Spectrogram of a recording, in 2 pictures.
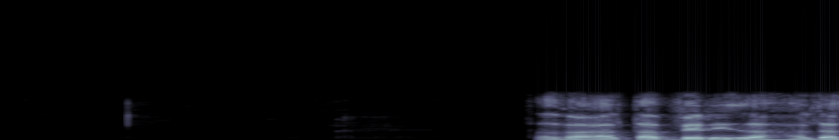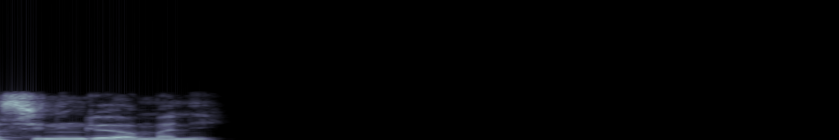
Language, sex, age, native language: Icelandic, male, 50-59, French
